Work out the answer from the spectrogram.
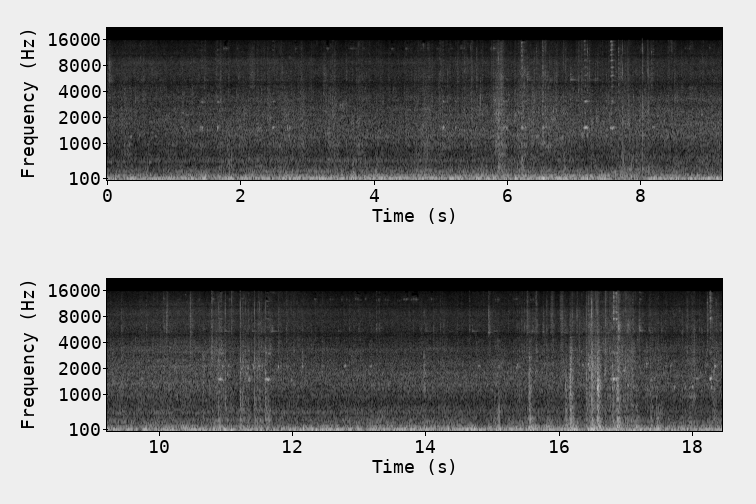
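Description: Small mountain train running along the track, heard from inside the carriage: a steady low rumble from wheels and running gear, with a few short knocks and clicks about six, eleven and sixteen seconds in.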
